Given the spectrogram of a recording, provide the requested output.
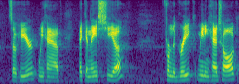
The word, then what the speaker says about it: echinacea: If the last syllable consists of two vowels or seems naturally short, you stress the third to last syllable. So here we have echinacea, from the Greek meaning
